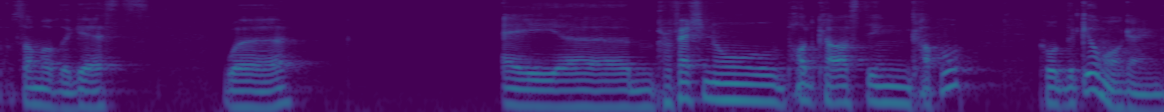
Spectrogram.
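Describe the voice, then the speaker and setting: A man hosting a podcast from home, talking casually on one shared mic, rambling and correcting himself with dry humour. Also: low-pitched. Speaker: podcast host. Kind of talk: casual chat. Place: home apartment. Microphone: single shared microphone.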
